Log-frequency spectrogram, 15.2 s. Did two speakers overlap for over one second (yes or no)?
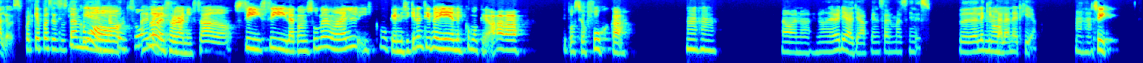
yes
